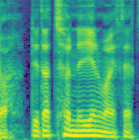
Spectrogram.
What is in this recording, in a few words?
"tynnu", Welsh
